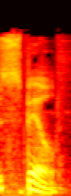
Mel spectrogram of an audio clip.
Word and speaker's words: spill: some milk okay spilled now it's pronounced differently from spell right that's right SP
